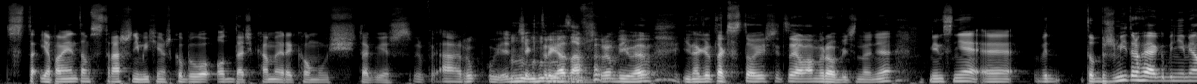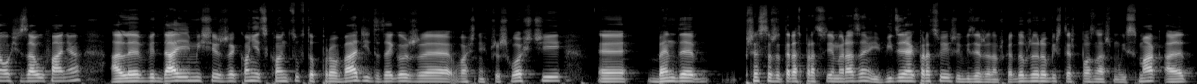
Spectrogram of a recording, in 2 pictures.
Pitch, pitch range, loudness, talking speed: 140 Hz, 130-155 Hz, -20 LUFS, 195 wpm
